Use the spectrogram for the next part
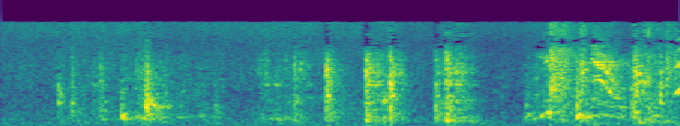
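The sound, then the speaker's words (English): Guns clunk and rattle as they're dropped into a wooden drawer, a series of fairly loud knocks and scrapes, ending with the drawer sliding shut. “What will it do with their guns, Mr. Dillon? Throw them in a drawer”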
